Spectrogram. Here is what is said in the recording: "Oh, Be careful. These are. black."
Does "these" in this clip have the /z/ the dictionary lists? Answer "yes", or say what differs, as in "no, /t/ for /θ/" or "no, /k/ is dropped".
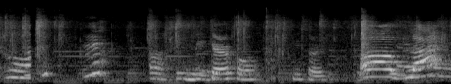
no, /s/ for /z/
